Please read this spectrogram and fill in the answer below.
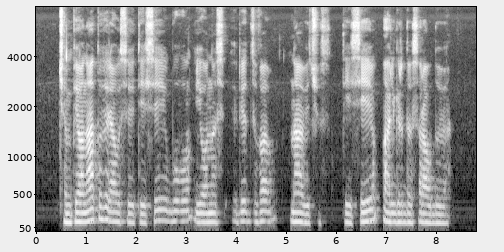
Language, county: Lithuanian, Kaunas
